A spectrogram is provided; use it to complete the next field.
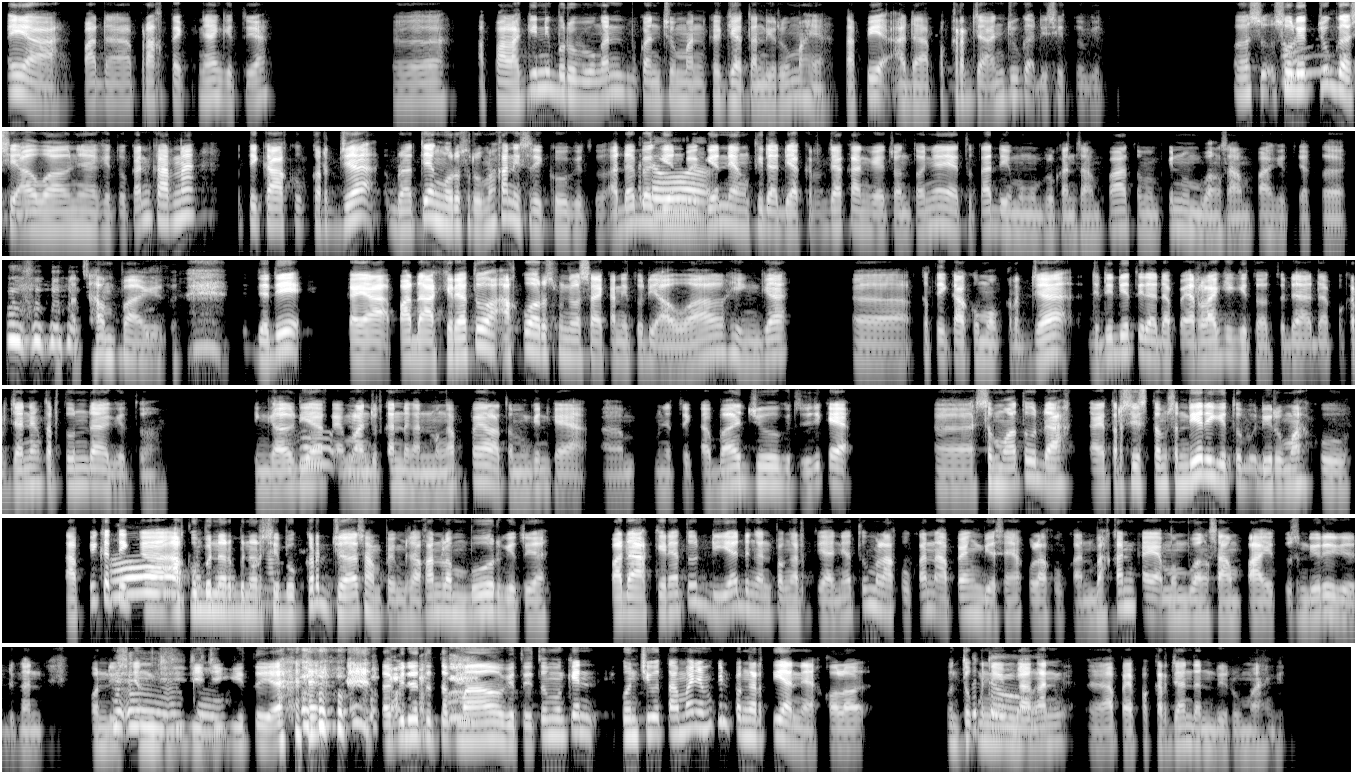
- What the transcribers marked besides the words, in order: chuckle; laughing while speaking: "sampah"; laugh
- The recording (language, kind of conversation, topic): Indonesian, podcast, Apa peran pasangan dalam membantu menjaga keseimbangan antara pekerjaan dan urusan rumah tangga?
